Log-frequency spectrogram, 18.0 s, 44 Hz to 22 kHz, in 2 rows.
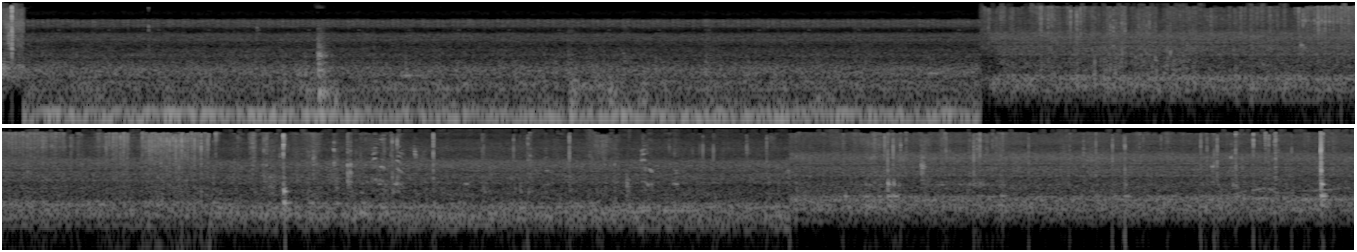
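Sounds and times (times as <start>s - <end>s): soft steady hum: 0.0s - 18.0s.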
